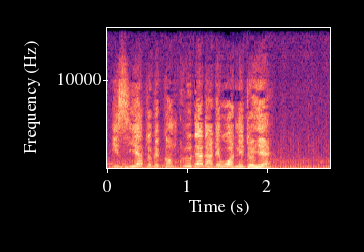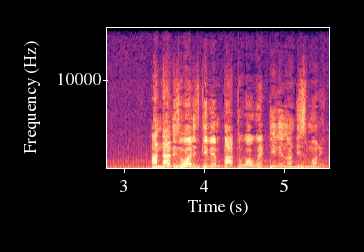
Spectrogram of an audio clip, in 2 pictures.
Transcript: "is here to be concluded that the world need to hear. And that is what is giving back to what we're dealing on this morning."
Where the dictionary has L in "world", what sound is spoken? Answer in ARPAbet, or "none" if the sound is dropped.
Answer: none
